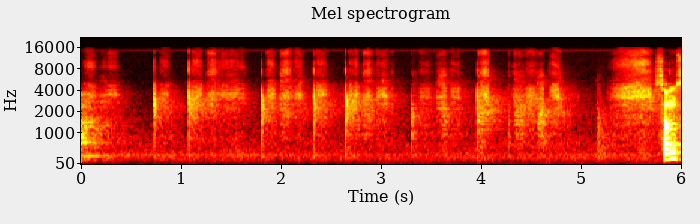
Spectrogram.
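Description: Chalk writing on a chalkboard: an irregular string of short scratches and taps as a line of letters is written by hand.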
